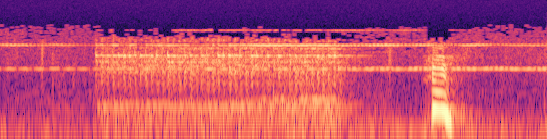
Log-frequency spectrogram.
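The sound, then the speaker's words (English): A telephone bell rings in one sustained burst of a little over a second, then stops, leaving a faint steady hum and a brief chirp. No one speaks. “Maybe if we'll just be real quiet, they'll think nobody's here and quit ringing in a minute.”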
